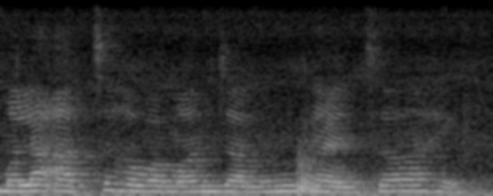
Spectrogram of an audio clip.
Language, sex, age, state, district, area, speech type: Marathi, female, 30-45, Maharashtra, Yavatmal, rural, read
